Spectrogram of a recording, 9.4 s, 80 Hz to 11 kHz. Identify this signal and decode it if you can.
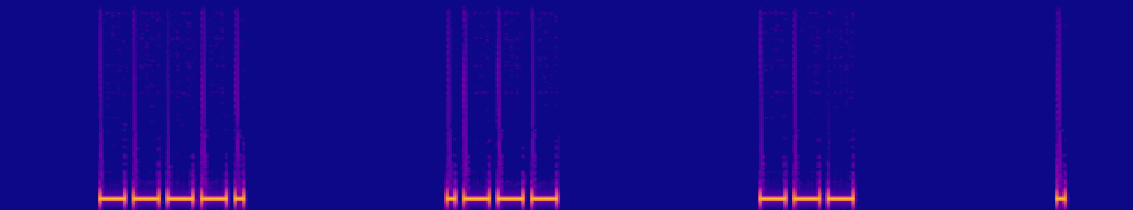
Morse code, heard as a keyed tone, about 17 wpm, 700 Hz. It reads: 9 J O E
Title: USA Call Signs - 8x Character Spacing - 17wpm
